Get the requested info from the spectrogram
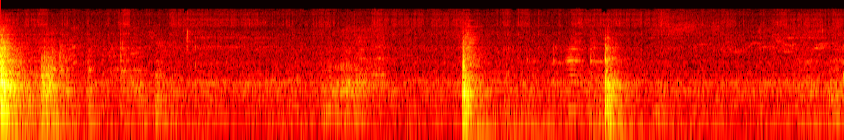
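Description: Wooden workpieces and a sliding bevel being handled on a wooden workbench. There is a sharp knock right at the start, the loudest, then two more knocks about two and three seconds in, with soft handling noise between them.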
